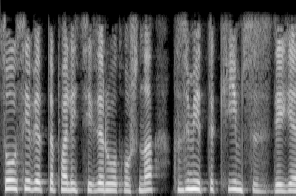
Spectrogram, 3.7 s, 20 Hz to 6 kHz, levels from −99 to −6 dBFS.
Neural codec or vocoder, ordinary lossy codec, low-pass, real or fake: codec, 24 kHz, 0.9 kbps, WavTokenizer, medium speech release version 2; none; 5.4 kHz; fake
